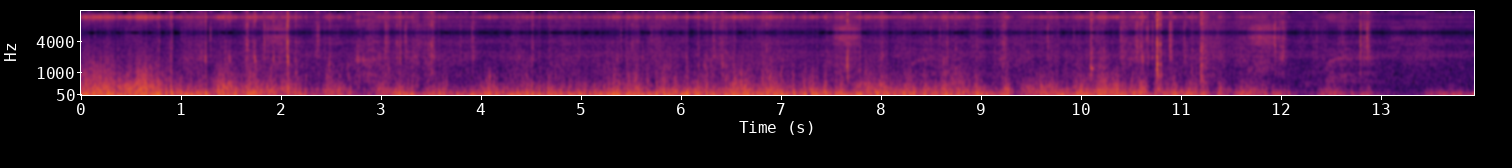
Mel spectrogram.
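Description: Twigs and leaves brush and snap against a bicycle.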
